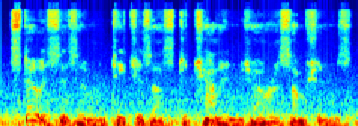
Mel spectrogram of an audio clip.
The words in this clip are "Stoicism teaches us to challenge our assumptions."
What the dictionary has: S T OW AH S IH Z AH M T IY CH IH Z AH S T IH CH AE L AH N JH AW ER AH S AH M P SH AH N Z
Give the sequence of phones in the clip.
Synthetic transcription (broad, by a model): S T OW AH S IH Z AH M T IY CH IH Z AH S T IH CH AE L AH N JH AW ER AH S AH M P SH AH N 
